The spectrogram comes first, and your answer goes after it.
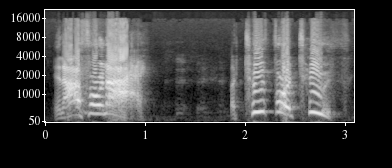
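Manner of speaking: put-on huge, high-pitched roar of the old law; booming shout. Shown as a demonstration. Preacher shouting the old law at the congregation. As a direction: bellow it like a vengeful crowd. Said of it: "you gotta say it like that".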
